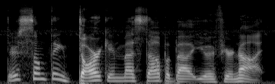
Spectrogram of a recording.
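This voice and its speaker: A man's voice: a little high, big pitch swings, fairly quick, dry recording. A young man playing a teasing, loyal best friend in a one-sided casual roleplay, chatty and slangy with little hesitations. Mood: animated, incredulous.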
